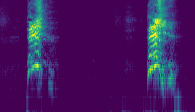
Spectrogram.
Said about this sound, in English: Yeah, man, like the sneeze is clipping. We're losing some of the sneeze.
